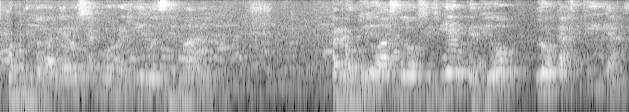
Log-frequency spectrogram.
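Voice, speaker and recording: A man's voice: sits high, steady tone, normal speed, a loud crowd. A male pastor preaching a sermon. He reads scripture aloud and asks the congregation rhetorical questions that he answers himself. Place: church sanctuary. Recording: very echoey hall, distant mic.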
